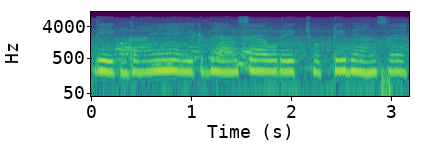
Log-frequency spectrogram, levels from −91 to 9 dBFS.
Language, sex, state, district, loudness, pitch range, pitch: Hindi, female, Punjab, Fazilka, -14 LUFS, 210-225 Hz, 215 Hz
